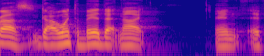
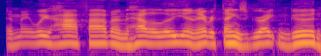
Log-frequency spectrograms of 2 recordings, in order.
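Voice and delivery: ordinary delivery

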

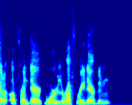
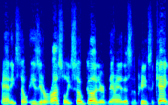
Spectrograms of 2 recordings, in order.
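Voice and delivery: excited; 6 semitones higher than usual. Retold or imitated. Imagining an easy match on the plane.

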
